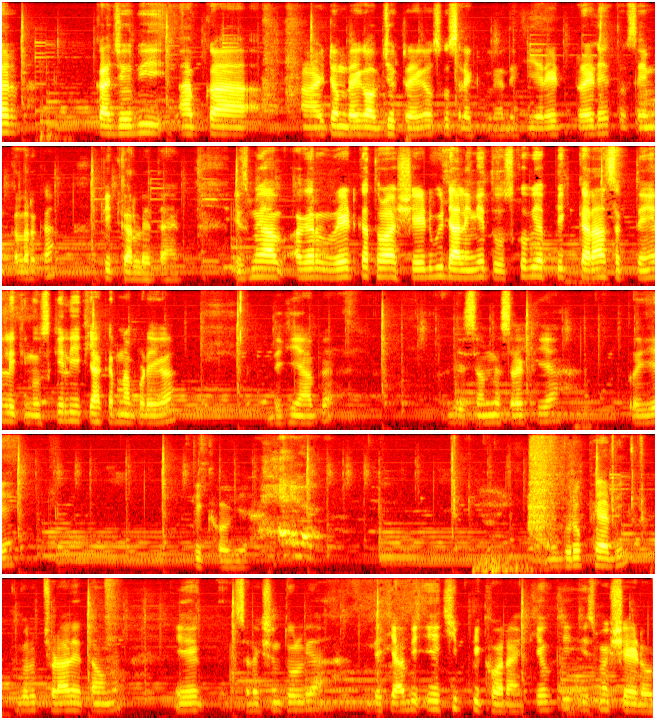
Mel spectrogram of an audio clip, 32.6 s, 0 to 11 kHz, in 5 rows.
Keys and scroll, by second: 7.4 shift+a, 24.0 v, 25.6 shift+g.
